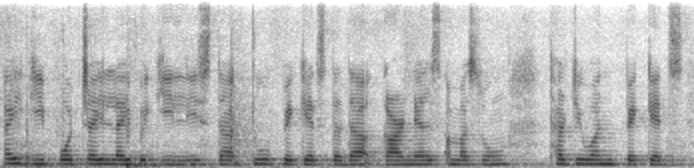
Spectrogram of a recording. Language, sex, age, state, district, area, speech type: Manipuri, female, 30-45, Manipur, Chandel, rural, read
